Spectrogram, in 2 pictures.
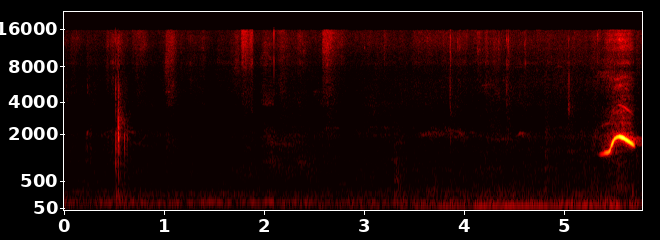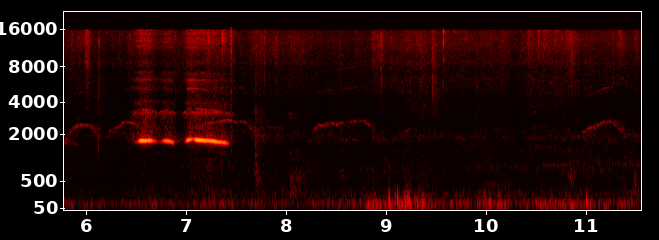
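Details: Red-winged tinamou, a tame bird being coaxed to step onto a person's hand, gives one loud rising whistled note, then two shorter level whistles in quick succession, over low rumbling and faint handling noise.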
